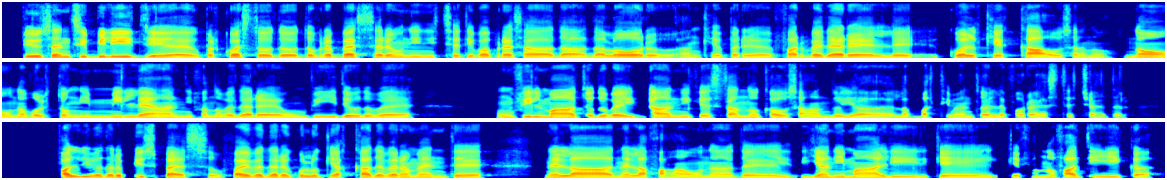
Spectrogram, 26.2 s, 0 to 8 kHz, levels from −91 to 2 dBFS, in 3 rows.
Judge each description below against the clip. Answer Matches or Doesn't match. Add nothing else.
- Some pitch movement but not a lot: Doesn't match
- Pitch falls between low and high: Doesn't match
